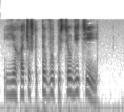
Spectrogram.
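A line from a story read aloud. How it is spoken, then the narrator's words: Grumbled mutter. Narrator (Russian): буркнул Клим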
